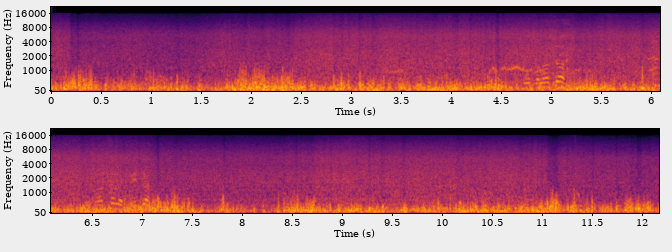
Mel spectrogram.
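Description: A large waterfall roars steadily nearby.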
